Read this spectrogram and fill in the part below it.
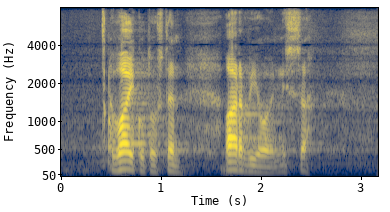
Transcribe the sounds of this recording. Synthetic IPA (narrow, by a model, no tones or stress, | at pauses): ʋɑikut̪ust̪enɑrʋio̞inːisːɑ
